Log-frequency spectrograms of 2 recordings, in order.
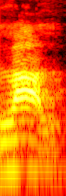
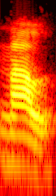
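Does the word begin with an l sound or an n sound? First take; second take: l sound; n sound. First: The word begins with an l sound. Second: The word begins with an n sound. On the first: "দুইটা ল কিন্তু" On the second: "আমরা বলছি নাল"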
